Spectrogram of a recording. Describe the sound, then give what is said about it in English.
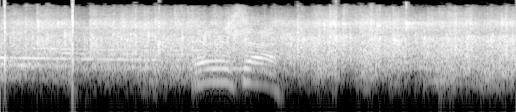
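An audience at DTC gives a steady burst of applause for seniors standing up, dense and fairly loud throughout, with a brief voiced cheer or whoop rising and falling partway through. “I want to give them a round of applause, guys.”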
